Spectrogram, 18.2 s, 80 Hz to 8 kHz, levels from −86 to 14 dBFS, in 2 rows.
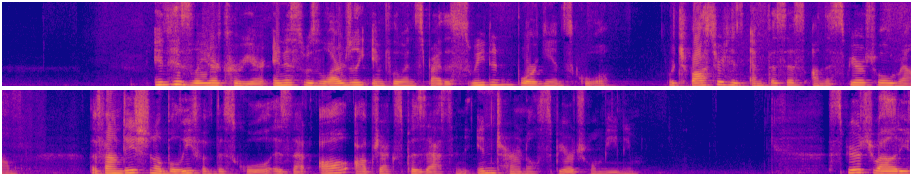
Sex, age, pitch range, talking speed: female, 20-39, 175-210 Hz, 120 wpm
